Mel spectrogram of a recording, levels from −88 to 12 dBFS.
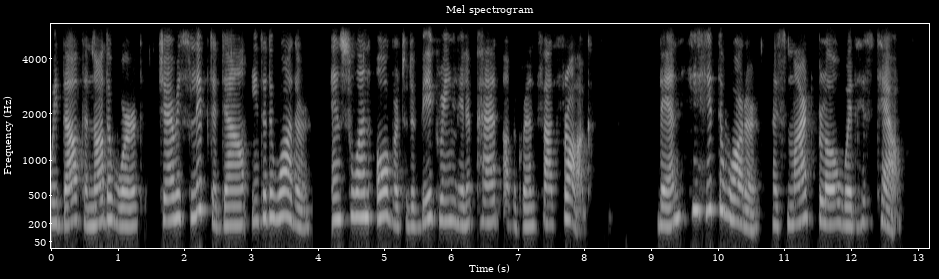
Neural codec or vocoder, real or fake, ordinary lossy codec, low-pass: none; real; Opus, 32 kbps; 5.4 kHz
